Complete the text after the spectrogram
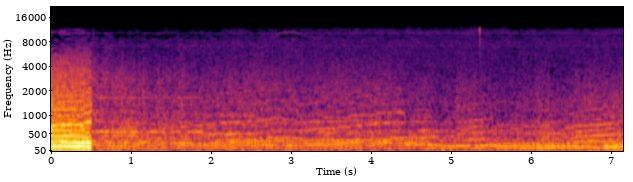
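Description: Racing car engines drone and whine in the distance.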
